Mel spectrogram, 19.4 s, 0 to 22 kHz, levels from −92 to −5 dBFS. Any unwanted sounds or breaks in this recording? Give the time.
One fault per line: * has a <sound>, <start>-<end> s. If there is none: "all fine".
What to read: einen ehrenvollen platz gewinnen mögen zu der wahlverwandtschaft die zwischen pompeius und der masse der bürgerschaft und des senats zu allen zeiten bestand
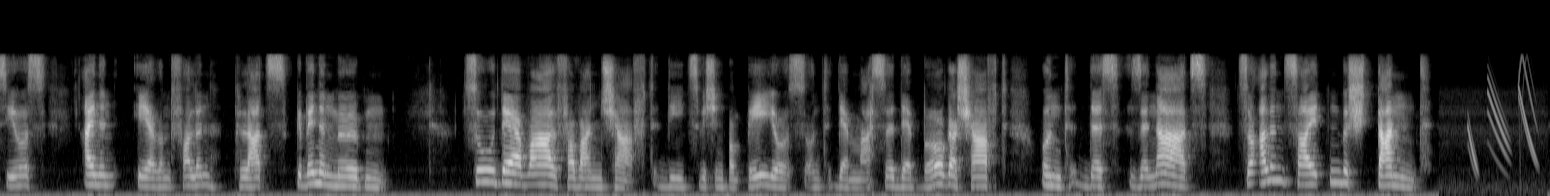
* has a chirp, 18.3-19.3 s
